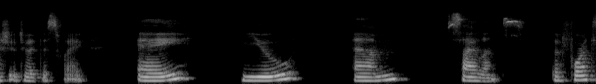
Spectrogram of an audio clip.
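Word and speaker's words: AUM: And the M is mm. And I like to put the lips inside the teeth because the vibration goes in and up towards the upper palate.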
